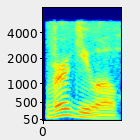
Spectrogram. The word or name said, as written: virgule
